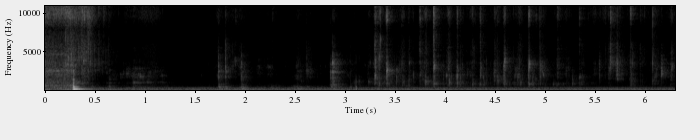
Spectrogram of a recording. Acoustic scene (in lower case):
restroom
